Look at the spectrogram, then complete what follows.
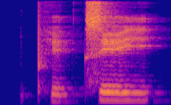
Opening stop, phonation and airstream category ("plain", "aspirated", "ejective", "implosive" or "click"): aspirated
